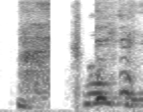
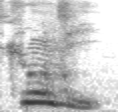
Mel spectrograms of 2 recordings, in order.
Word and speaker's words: Kunti: It's not Cunty, it's Kunti. I'm always pronouncing it Cunty.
